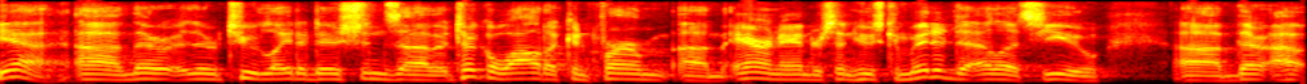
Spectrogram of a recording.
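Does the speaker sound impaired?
No.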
